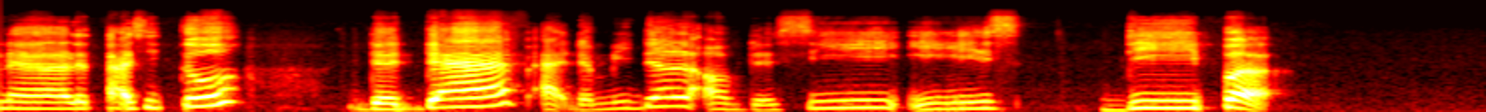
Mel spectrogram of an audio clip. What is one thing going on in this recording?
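A young woman speaks calmly through a computer microphone.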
